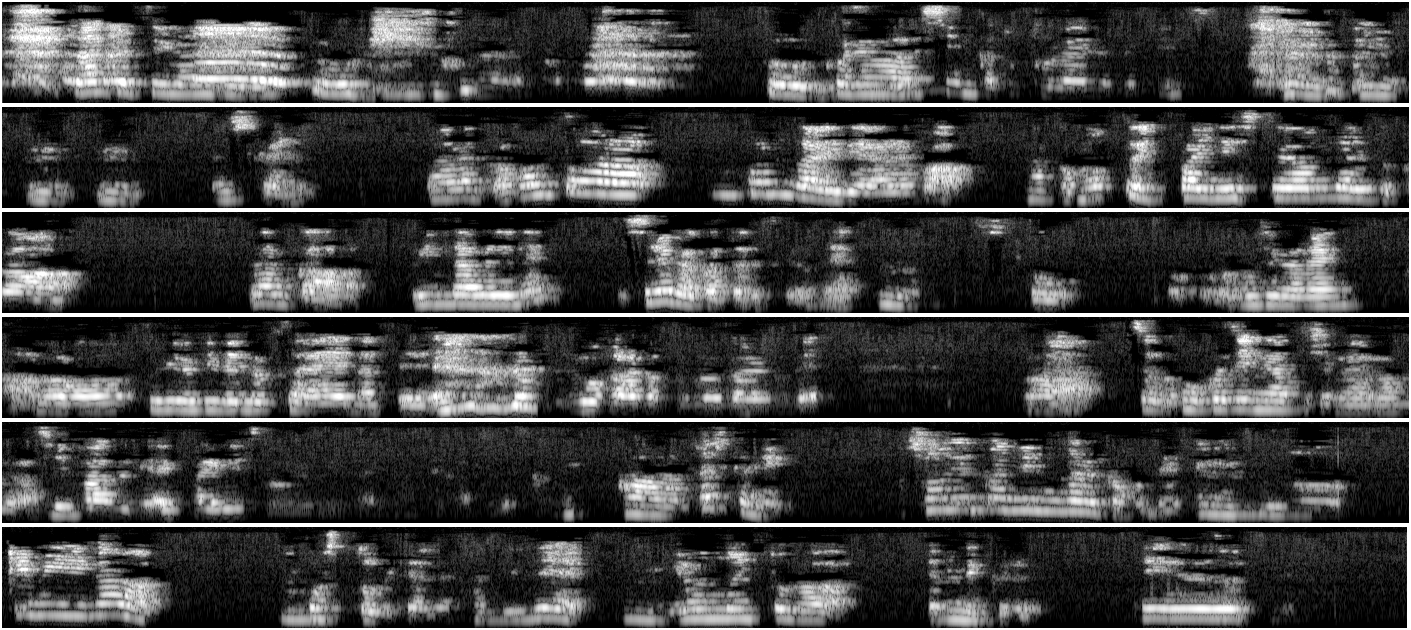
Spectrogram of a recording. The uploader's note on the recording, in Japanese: 対面収録なのになーんでこんな音声悪いかねww。音量無理やり上げたのでまた雑音すごいです泣。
